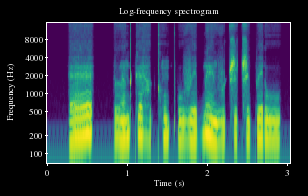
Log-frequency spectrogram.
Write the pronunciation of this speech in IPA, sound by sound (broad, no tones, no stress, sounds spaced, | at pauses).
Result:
ɛ | l ə̃ d k ɛ ɦ ə kʰ ũ pʼ u v e ɓ ẽ v u ʈ͡ʂ i ʈ͡ʂ i p e ɾ u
